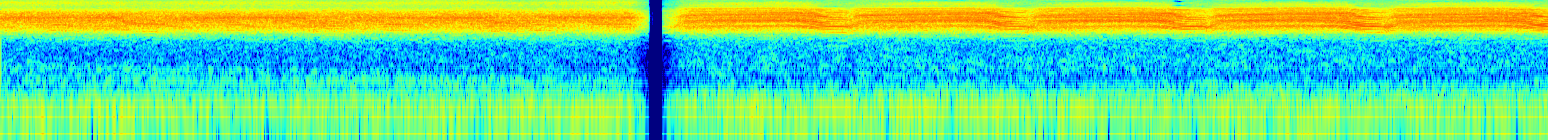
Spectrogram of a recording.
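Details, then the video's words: Cicada with a loud shrill drone, cut by a brief silent gap near the three-second mark, then resuming with gentle pulsing swells roughly every second. "CICADA A Loud Shrill Droning Noise"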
